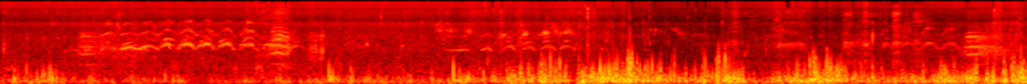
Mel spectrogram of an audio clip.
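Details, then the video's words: Mute swan cygnets at Kinnego Bay, Oxford Island Nature Reserve on Lough Neagh, County Armagh, Northern Ireland: thin, wavering high peeps in quick runs near the start. Loud low rumbling and splashing noise takes over later. "MUTE SWAN CYGNETS"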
